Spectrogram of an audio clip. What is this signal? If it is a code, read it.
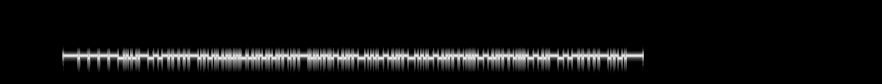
RTTY (75 baud, 170 Hz shift), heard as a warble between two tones, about 1360 Hz centre. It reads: OM1PN DE AA0DPB 589 589 769 769 OM1PN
